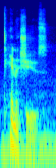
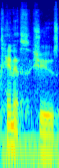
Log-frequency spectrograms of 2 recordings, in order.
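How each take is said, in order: First: The first word ends with an ee sound. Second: The first word ends with an s sound. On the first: The speaker calls it right. "It's tennis shoes. ... tenny" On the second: The speaker calls it wrong. "it's not pronounced tennis shoes"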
